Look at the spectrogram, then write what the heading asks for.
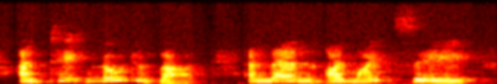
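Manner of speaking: normal talking voice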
